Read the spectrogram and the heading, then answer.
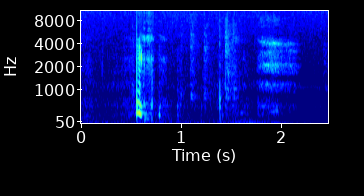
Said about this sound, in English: Okay, cat. Really? Okay. Is it 9 o'clock? It's almost 9. It's that time of night when the cat decides he wants to talk to his mother.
